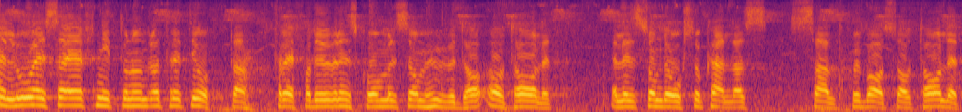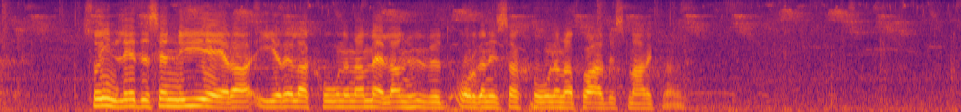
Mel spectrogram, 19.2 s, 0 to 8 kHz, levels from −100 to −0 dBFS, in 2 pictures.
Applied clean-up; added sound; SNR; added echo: none; Bird; 19 dB; none.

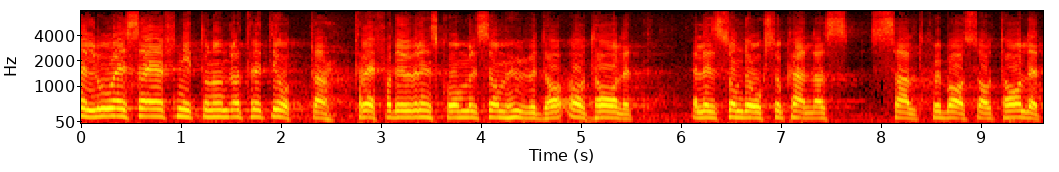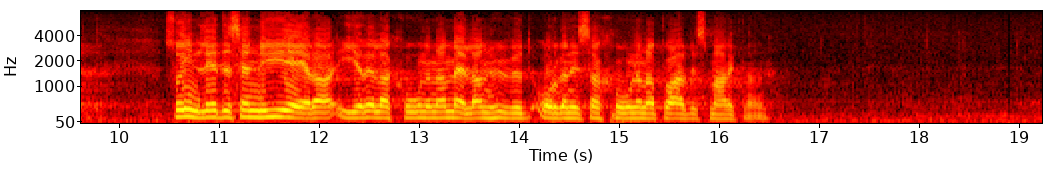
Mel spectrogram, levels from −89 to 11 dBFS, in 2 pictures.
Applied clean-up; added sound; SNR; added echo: none; none; none; none.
